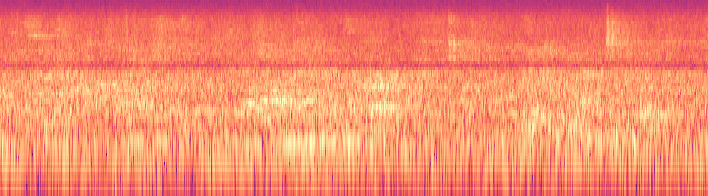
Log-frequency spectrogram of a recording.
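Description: A woman speaks calmly through a microphone, echoing in a large hall.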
